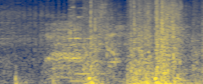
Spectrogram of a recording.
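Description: Footsteps thud on carpeted stairs.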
